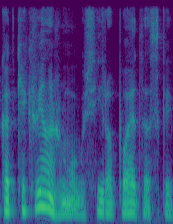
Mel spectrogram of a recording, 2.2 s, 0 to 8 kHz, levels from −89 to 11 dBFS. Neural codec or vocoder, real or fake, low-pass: none; real; 7.2 kHz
